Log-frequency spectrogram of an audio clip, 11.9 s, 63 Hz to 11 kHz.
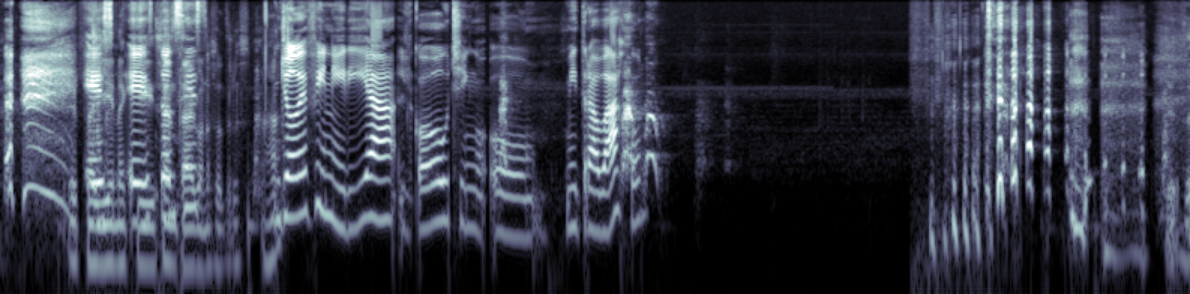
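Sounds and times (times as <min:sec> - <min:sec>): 
laughter: 0:00.0 - 0:02.7, 0:09.1 - 0:11.8
speech: 0:00.0 - 0:06.6, 0:09.3 - 0:11.8
small Shih Tzu dog barking: 0:06.2 - 0:07.4.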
